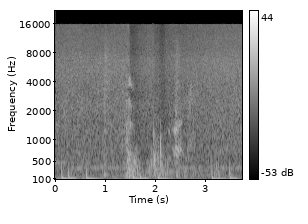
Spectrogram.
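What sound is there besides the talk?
waterfall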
